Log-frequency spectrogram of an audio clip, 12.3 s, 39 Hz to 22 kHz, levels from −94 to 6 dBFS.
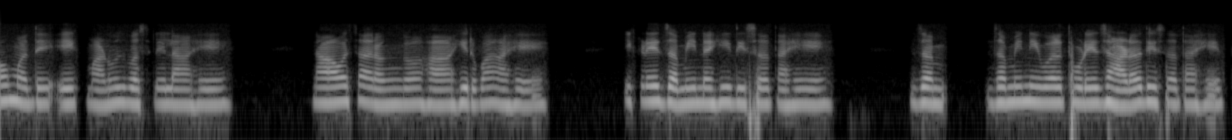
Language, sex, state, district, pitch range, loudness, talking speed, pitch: Marathi, female, Maharashtra, Nagpur, 195-215 Hz, -36 LUFS, 100 wpm, 205 Hz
